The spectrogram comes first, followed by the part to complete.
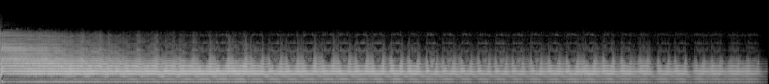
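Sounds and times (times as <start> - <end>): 
trombone: 0.0 - 7.5.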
